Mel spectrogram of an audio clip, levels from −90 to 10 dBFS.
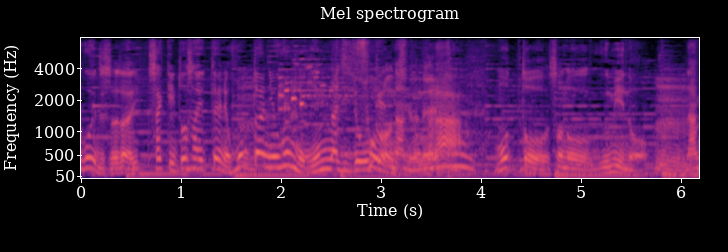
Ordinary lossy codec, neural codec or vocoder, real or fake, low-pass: none; none; real; none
